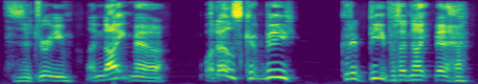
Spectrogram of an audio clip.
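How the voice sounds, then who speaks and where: A man's voice: big pitch swings, normal speed, vocal fry, husky, exaggerated voice. A man voicing a cowardly old male bishop who shrieks, stammers and begs in terror. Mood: denial. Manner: shrill, stammering, begging. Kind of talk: hobby voice acting of a dark fantasy scene. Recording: dull lo-fi audio with faint music.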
